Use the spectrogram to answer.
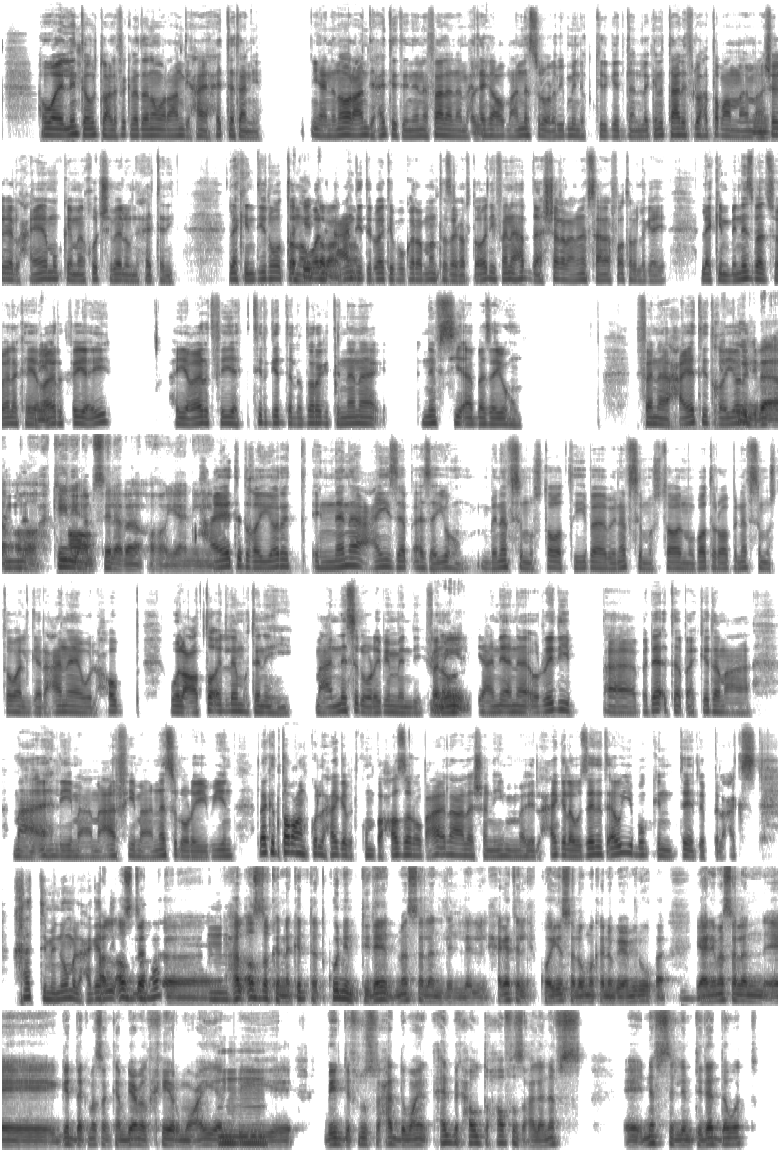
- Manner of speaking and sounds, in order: tapping; other background noise; tsk; in English: "already"
- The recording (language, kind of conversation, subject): Arabic, podcast, إزاي فقدان حد قريب منك بيغيّرك؟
